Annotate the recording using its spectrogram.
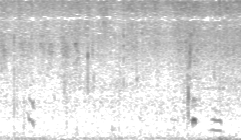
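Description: Two soft, brief clucks from Marans hens, one just after the start and one near the end, over a faint low rumble and a few faint ticks.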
